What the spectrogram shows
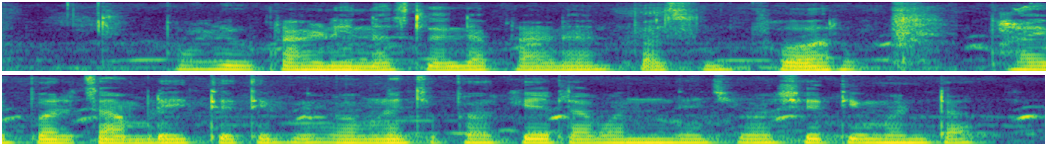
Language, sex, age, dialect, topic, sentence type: Marathi, male, 25-30, Northern Konkan, agriculture, statement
